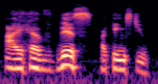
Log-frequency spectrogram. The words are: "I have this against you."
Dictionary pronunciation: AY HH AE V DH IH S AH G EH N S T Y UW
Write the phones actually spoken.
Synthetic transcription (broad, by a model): AY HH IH V DH IH S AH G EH N S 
